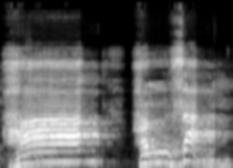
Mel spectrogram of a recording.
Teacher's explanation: ادنا حلق تھا جو حصہ منہ کی طرف ہے، اور اقصی حلق وہ حصہ ہے جو سینے کی طرف ہے۔ گلے کا وہ حصہ جو سینے کی طرف ہے اس کو اقصی حلق کہا جاتا ہے، اور یہاں سے بھی 2 حروف ادا ہوتے ہیں، حمزہ اور ہا۔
